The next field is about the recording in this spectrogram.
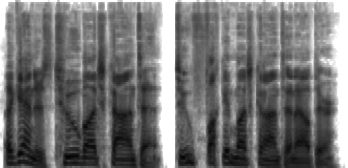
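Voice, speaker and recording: A man's voice: mid-range voice, very animated, normal speed, a bit bright, no echo, clean studio sound. Blunt, joking man in his forties. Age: 40s. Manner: blunt, joking, swears casually. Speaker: podcast co-host. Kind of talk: casual chat.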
